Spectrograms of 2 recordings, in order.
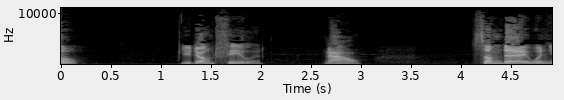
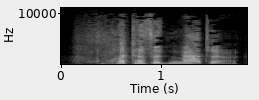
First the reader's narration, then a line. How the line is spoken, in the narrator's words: cried Dorian, laughing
